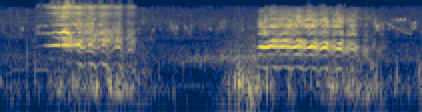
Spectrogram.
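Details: Horses from a herd neighing: two loud whinnies, each about a second long, with shaky, wavering pitch that trails off, separated by a short pause, with faint hoof clatter underneath.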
